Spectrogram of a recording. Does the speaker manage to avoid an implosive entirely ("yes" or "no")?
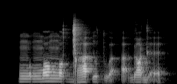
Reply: yes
